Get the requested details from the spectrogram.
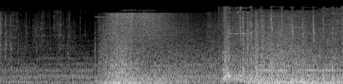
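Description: A sharp whoosh sweeps past.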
